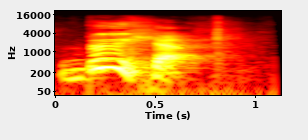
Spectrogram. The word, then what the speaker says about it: Bücher: By the way, we remember the pronunciation of the last er, Bücher. We often pronounce it Bücher. So if you hear a, it's no Italian word like donna, gonna, bella. No, it's just a simple German word, Bücher, Männer, but pronounced Bücher, Männer.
